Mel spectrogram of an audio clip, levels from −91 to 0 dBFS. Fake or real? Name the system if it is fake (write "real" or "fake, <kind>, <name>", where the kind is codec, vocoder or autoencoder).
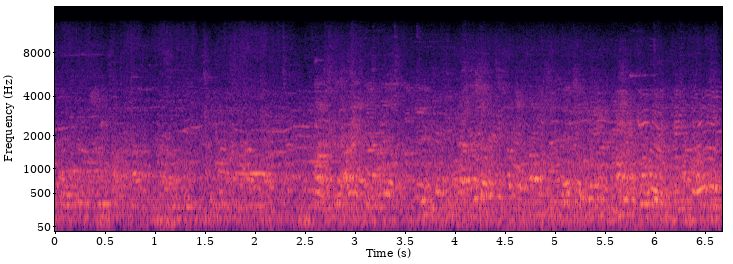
real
